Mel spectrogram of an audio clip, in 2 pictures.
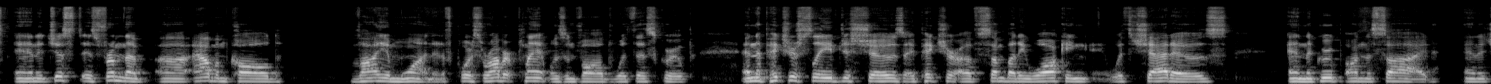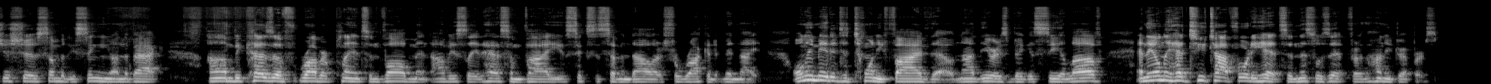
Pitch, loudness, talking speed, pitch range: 140 Hz, -21 LUFS, 195 wpm, 130-150 Hz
